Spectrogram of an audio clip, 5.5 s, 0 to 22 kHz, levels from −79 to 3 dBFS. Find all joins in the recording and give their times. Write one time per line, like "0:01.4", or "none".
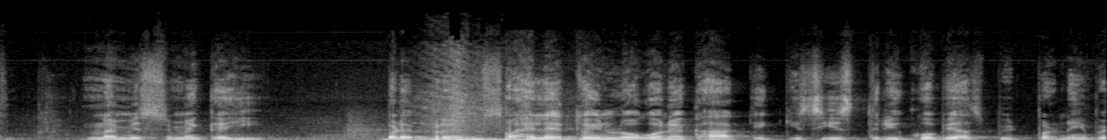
0:02.4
